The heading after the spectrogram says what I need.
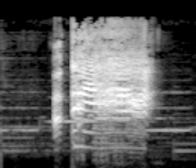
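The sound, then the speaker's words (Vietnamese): An agonized scream: a loud, harsh, sustained cry of under a second, just after a short sharp burst, set over soft, steady background tones. “Đang lúc Lăng Phong trầm ngâm, có tiếng hét thảm vang lên, sau đó là vài bóng người xuất hiện.”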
